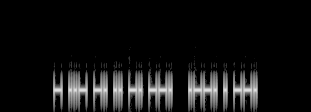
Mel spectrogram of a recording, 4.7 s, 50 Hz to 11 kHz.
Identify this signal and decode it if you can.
Morse code, heard as a keyed tone, about 32 wpm, 700 Hz. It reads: TUNING PEG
